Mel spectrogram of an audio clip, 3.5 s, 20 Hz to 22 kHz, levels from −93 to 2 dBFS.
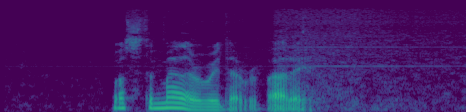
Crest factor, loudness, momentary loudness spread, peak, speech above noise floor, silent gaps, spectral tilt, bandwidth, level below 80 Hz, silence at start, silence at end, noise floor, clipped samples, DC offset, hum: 22 dB; -39 LUFS; 14 LU; -20 dBFS; 43 dB; none; -8 dB/octave; 16 kHz; -72 dBFS; 0.85 s; 0.85 s; -80 dBFS; under 0.1%; under 0.1%; none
